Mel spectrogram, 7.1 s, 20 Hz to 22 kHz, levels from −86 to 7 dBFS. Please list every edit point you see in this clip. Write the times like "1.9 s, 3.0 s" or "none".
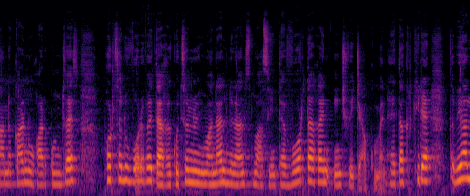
none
